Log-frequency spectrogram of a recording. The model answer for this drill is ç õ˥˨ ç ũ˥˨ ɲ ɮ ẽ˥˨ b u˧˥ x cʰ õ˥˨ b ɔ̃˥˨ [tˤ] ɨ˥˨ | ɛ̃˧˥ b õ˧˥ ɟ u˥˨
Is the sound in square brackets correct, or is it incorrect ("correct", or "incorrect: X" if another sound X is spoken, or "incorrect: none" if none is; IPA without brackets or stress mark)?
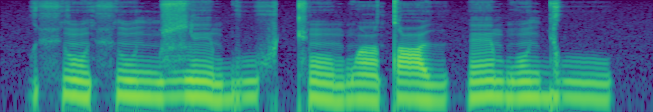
correct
